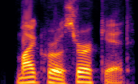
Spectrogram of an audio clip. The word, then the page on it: microcircuit: American English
